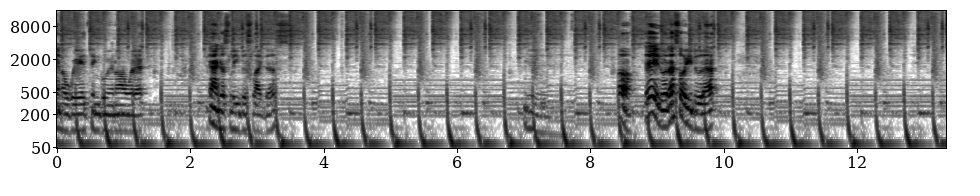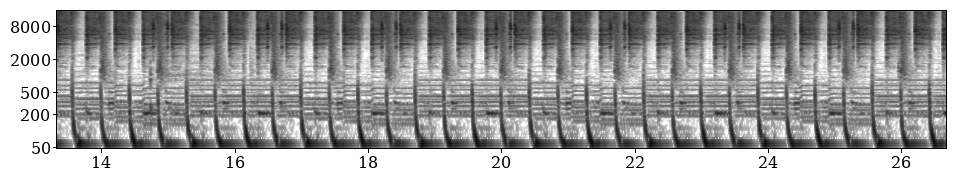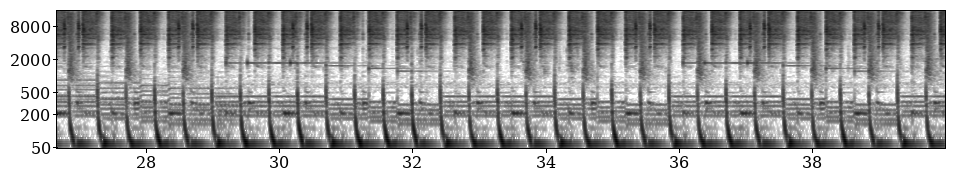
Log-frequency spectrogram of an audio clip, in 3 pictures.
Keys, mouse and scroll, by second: 2.1 ctrl+Tab, 3.4 alt+shift+click, 4.4 click, 5.6 alt+shift+click, 6.4 alt+shift+click, 7.1 click, 7.6 ctrl+alt+click, 8.8-9.9 shift+middle drag, 16.2 ctrl+b, 26.2-27.5 shift+middle drag, 31.3 shift+middle click, 33.6 ctrl+KP_Add, 34.3 ctrl+z, 35.2 shift+middle click, 36.5 shift+middle click, 38.0 shift+middle click, 39.2 ctrl+b.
